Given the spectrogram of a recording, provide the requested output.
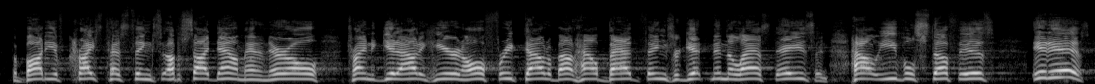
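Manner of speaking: high, loud, driving sermon; full-force preaching. Real, not acted. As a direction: preach it hard and defiantly.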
